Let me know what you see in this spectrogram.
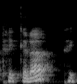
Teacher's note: And then the reason I wrote a D there instead of a T is that when I link the word it to the next word starting with a vowel, it becomes a flap T, and it sounds more like a D. And again, I can either think kid or I can think kid up, and that way I run it all together, pick it up, and I can move between those sounds more easily.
